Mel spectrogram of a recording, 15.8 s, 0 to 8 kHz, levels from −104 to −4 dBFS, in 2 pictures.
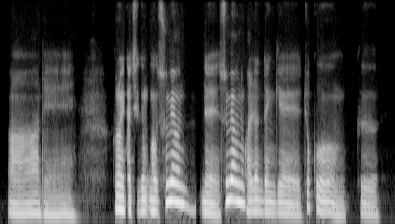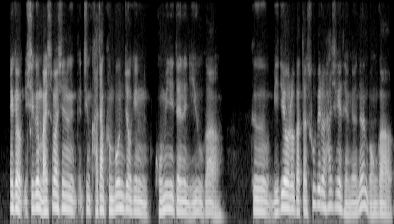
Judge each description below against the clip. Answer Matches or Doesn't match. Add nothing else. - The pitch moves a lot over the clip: Matches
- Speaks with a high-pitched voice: Doesn't match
